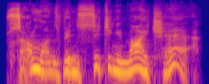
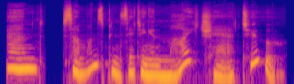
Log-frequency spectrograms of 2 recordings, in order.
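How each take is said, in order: First: It is said in a deep, growly voice. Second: It is said in a soft, gentle voice.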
